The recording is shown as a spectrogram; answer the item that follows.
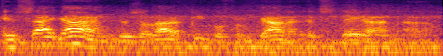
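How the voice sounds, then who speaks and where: Casting: male vlogger, creaky voice, blunt and sweary, loose casual rambling, recorded in a noisy room. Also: medium pitch, normal speed. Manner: blunt, profane, slangy, often ending phrases with "man". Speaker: travel vlogger giving a live update. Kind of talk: rambling casual live-stream chat. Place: hotel room, indoors. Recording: noisy room with steady background hum.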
